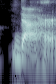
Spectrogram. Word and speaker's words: Daher: Daher.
